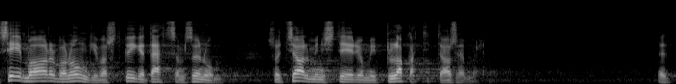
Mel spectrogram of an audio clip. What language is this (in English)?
Estonian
